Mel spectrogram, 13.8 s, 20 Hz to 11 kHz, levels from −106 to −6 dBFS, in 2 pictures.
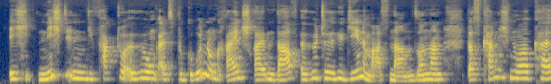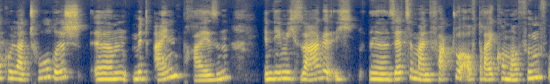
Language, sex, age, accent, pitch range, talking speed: German, female, 50-69, German, 215-255 Hz, 130 wpm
